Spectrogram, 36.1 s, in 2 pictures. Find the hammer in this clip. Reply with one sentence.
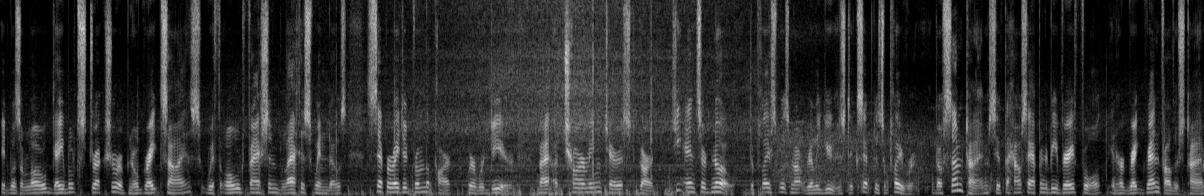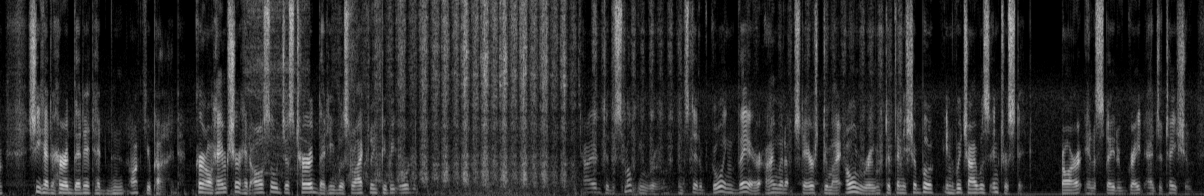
The hammer can't be heard in this clip.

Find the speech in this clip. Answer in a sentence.
The speech can be heard from 0.0 to 24.3 s and from 26.6 to 36.0 s.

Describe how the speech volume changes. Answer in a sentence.
The volume of the speech stays about the same.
